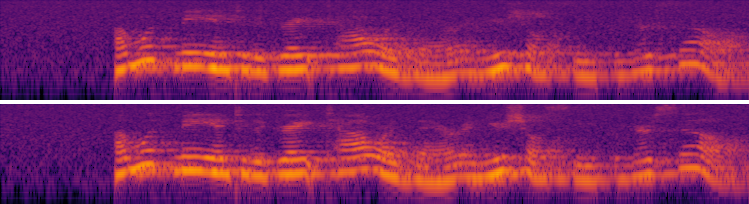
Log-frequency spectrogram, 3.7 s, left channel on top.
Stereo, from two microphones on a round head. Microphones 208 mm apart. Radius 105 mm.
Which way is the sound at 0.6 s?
5° right (ahead or behind).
